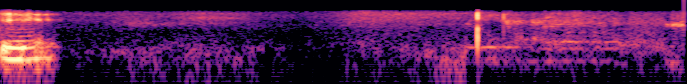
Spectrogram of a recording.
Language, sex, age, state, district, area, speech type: Dogri, female, 18-30, Jammu and Kashmir, Samba, rural, conversation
